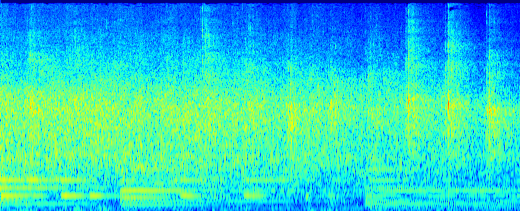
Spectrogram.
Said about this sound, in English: Oh, are you clapping this morning?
